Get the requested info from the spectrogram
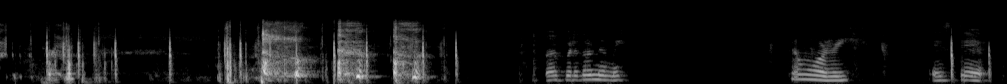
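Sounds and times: person coughing: 2.6 - 4.4.

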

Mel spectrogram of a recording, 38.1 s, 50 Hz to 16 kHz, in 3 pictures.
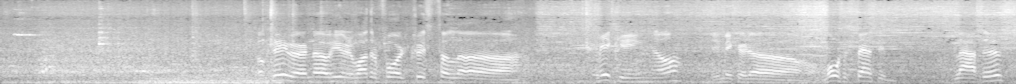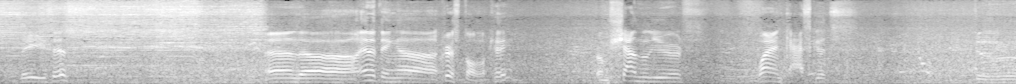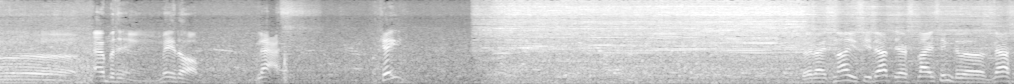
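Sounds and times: rasping hiss of grinding machinery: 6.7 - 16.2, 31.3 - 38.0.

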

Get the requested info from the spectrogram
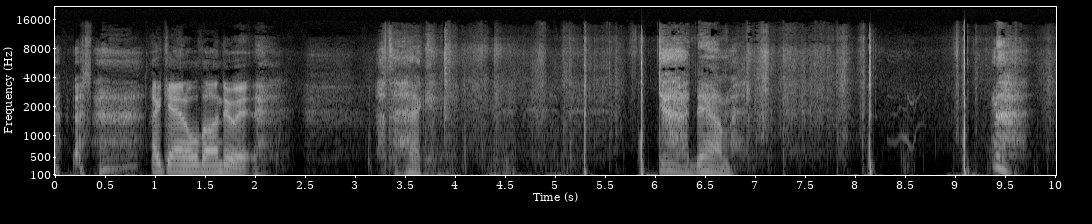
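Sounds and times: log striking knife spine: 9.0 - 9.4
person grunting: 9.3 - 9.8.

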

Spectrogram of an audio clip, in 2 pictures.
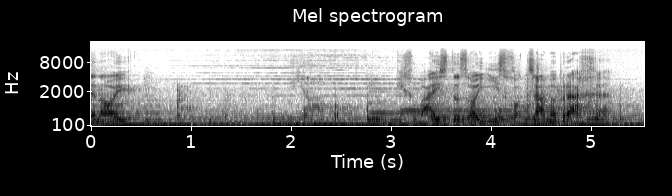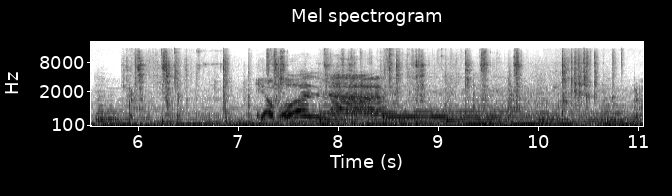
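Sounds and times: background music with low drone: 0.0 - 11.0
ice axe chipping ice: 6.0 - 11.0.

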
